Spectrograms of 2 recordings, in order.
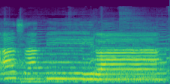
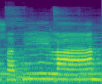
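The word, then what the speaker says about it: سبيلا: Nahwu Khana fahisyah website assabila membacanya Jangan sabilan jangan karena ini Fatih tanwin kalau di berhenti waqaf harus dibaca fathah panjangnya satu alis Faiza assabila dan janganlah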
